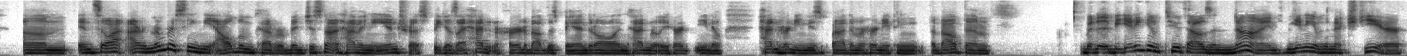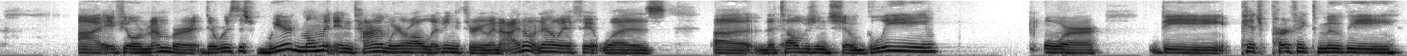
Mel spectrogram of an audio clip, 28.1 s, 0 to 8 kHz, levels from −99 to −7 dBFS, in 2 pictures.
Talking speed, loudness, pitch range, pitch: 185 wpm, -18 LUFS, 105-140 Hz, 120 Hz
